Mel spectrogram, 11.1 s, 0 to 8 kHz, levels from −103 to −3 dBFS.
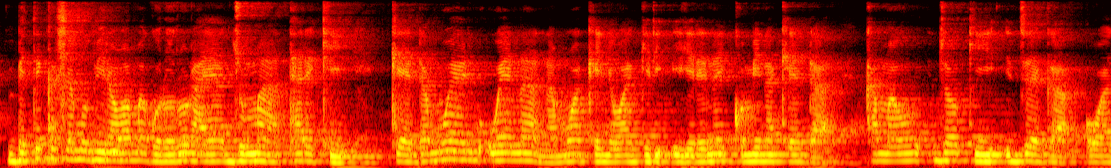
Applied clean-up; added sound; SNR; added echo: none; none; none; reverberation time 1.1 s.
